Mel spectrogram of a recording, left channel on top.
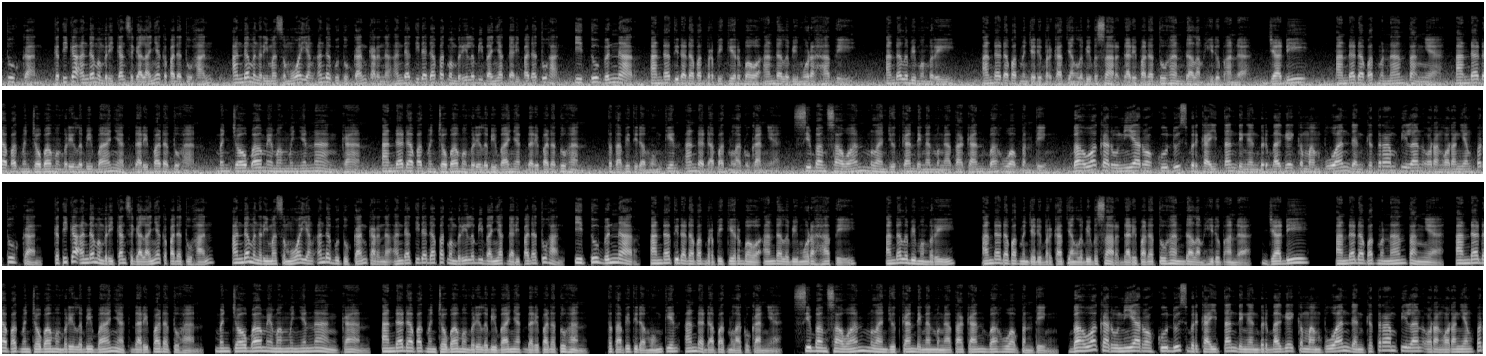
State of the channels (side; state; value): left; noise; rumble, 3 dB below the sound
